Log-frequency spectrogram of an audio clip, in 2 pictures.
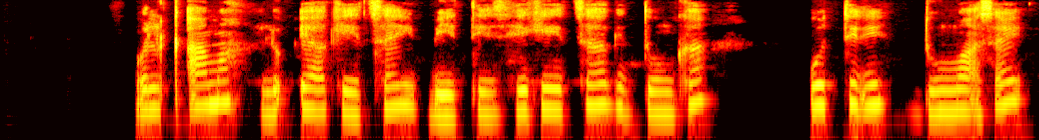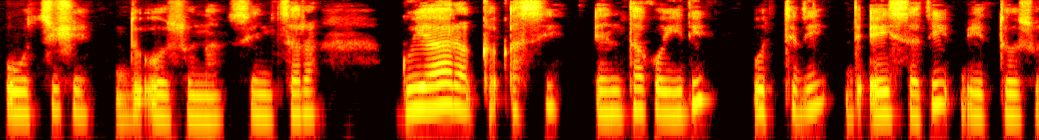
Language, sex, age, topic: Gamo, male, 18-24, government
